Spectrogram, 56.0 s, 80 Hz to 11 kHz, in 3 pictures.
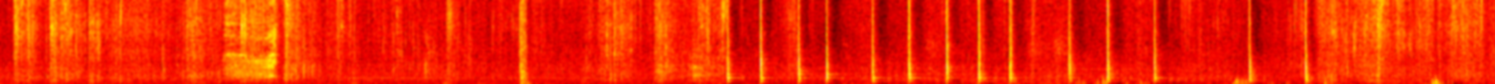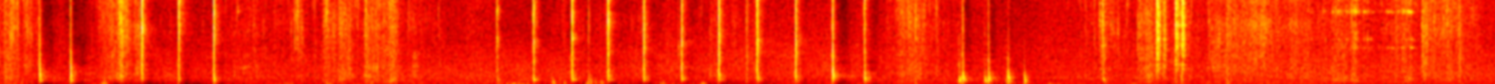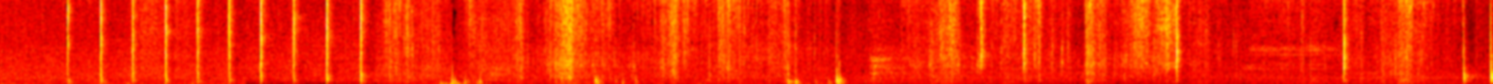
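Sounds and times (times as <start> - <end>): hammer driving nails into timber: 9.1 - 12.8, 38.2 - 42.1.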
